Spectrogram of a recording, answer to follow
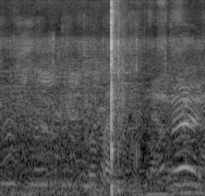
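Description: A volleyball struck once with a sharp smack about a second in, likely a hand hitting the ball at the start of a rally.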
